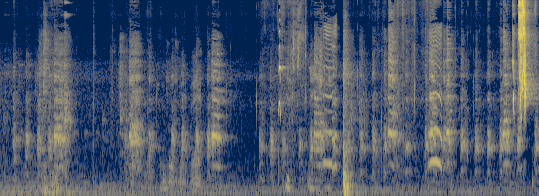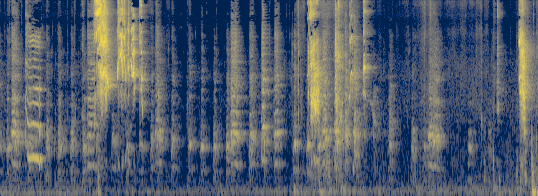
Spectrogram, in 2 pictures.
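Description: Short animal calls repeating through the clip, clucking-like, with louder shrill squeals about ten, thirteen and seventeen seconds in.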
